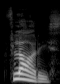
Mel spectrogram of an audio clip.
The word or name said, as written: Floris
